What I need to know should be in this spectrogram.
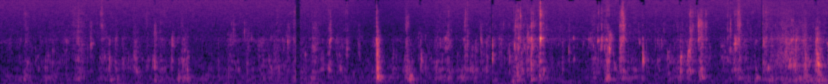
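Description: A cow munches and slurps noisily from a bucket.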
